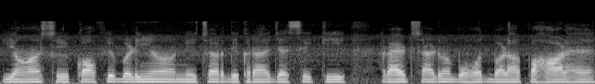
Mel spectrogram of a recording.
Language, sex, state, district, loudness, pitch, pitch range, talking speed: Hindi, female, Bihar, Samastipur, -15 LUFS, 115 Hz, 110-120 Hz, 170 wpm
